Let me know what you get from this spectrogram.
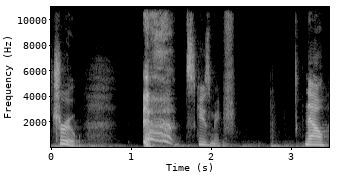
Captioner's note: cough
